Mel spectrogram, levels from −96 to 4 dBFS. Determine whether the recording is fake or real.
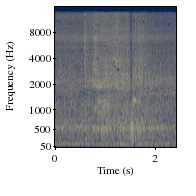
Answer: real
